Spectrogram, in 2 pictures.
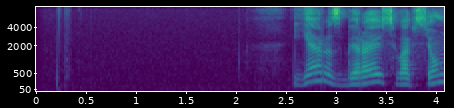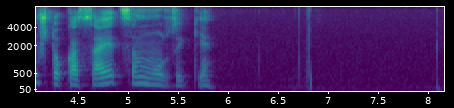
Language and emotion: Russian, neutral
